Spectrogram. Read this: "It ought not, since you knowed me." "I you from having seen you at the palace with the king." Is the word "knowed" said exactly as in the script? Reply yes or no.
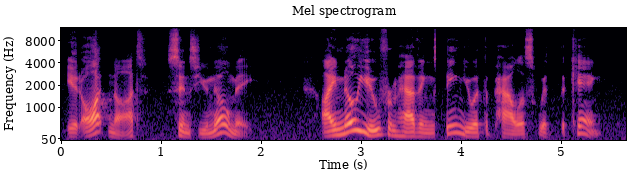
no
